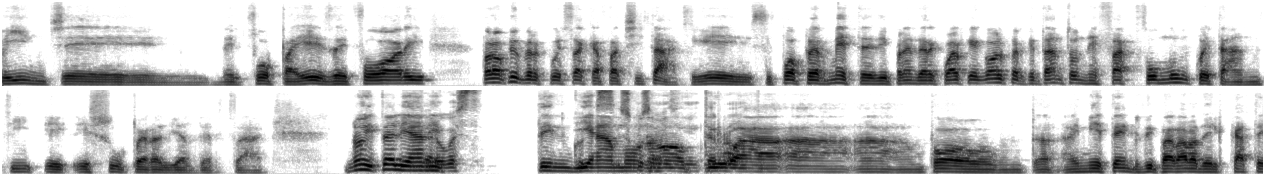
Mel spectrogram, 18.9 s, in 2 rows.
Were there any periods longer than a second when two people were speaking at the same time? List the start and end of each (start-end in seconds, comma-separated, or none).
13.7-15.2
